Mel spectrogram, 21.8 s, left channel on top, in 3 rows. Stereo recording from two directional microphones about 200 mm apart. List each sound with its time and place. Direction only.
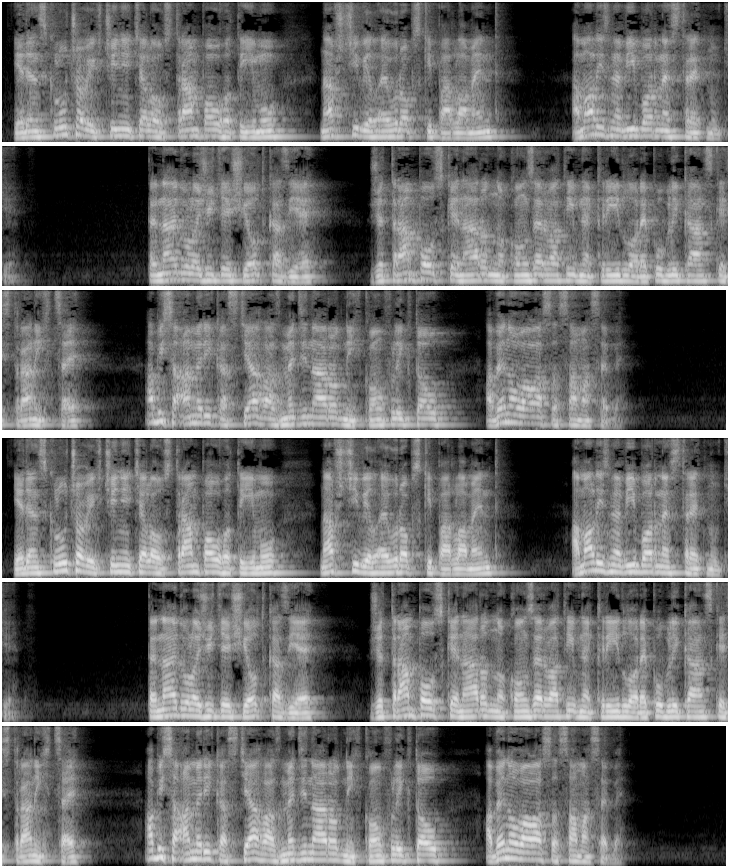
0.1 s speech: 40° right (ahead or behind)
8.6 s a man's voice: 40° right (ahead or behind)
